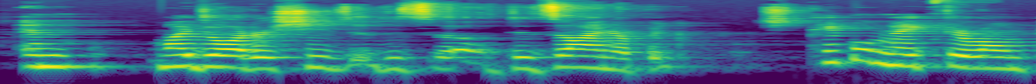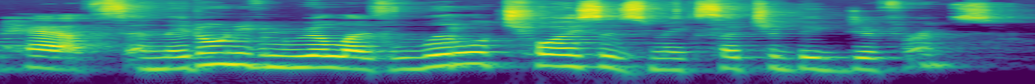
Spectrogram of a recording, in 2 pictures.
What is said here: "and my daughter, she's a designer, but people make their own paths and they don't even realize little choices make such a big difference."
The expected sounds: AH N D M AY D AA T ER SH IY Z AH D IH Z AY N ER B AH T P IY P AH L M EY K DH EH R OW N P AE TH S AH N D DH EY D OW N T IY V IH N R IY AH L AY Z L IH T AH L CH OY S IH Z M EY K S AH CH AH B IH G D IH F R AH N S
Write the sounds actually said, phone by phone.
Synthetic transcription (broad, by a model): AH N M AY D AA T ER SH IY Z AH D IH Z AY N ER B AH T P IY P L M EY K DH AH R OW N P AE TH S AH N DH EY D OW N T IY V IH N R IY AH L AY Z L IH T L CH OY S IH Z M EY K S AH CH AH B IH G D IH F R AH N S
